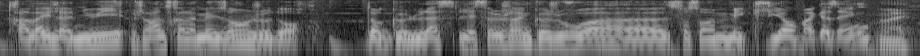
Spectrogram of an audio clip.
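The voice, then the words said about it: Sing-song Béziers French accent. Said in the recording (French): “tu as gardé cet accent de Béziers, cet accent chantant”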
